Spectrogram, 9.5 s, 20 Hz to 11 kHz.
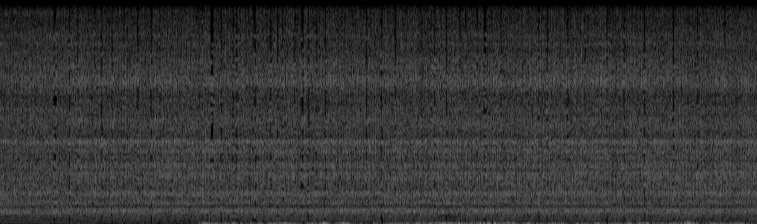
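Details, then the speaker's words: Maxy's Cinco 2.0 nitro RC engine on break-in stand with Bones break-in fuel, around 280 degrees; idle bumped up slightly, high even buzzing idle without stumbles, normal. "i like to bump up the idle a little bit to help it let me do it from this side the way my arm ain't in the way so bump the idle up a little bit good to go"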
